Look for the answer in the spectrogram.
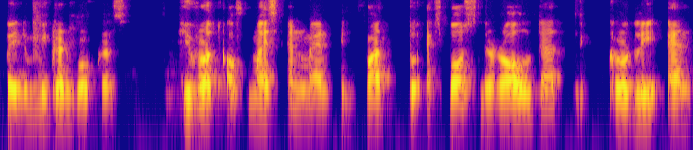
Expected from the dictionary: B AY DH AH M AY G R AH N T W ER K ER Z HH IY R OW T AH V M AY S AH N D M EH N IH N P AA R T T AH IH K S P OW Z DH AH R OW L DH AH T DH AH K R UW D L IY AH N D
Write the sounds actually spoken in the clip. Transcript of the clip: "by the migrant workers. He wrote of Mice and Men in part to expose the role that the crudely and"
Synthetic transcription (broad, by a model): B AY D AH M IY G R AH N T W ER K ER S HH IY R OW T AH F M AY S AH N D M EH N IH N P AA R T T AH K S P OW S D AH R OW L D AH T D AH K R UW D L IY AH N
